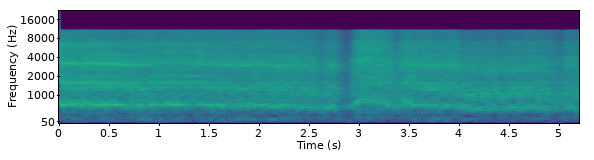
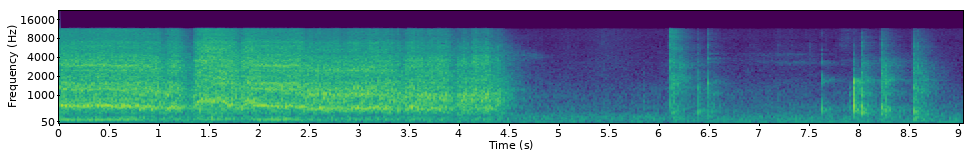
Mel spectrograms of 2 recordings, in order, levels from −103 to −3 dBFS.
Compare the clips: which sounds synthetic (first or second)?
first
